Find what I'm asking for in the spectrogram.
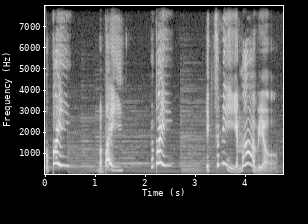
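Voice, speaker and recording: Faint music plays in the background as a man performs a put-on character voice at a very slow pace. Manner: cheerful, high-spirited.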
